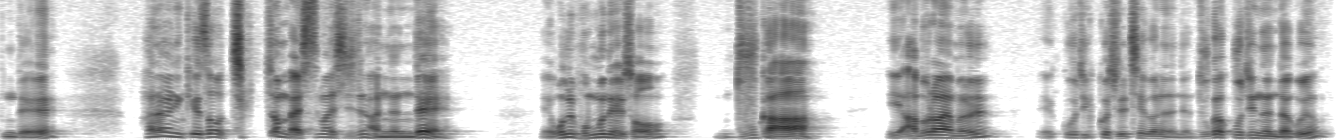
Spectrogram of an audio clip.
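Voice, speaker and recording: A man's voice: a little high, vocal fry. A male pastor preaching a sermon, asking the congregation rhetorical questions.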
